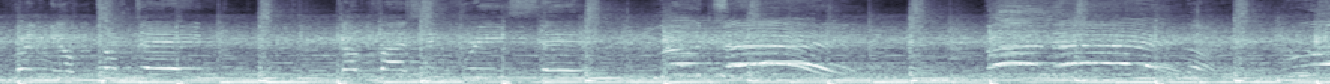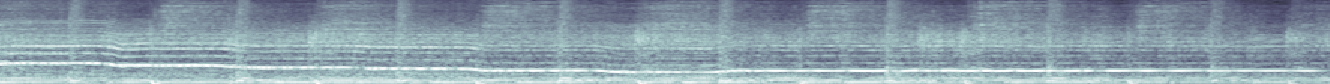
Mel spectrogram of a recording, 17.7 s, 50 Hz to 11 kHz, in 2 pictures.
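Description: A raw, loud 1977 punk rock song built on one chord plays throughout, with a screamed, yelling lead vocal over dense, driving guitars and steady pounding drums, full.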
